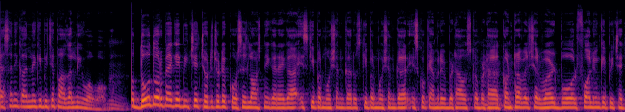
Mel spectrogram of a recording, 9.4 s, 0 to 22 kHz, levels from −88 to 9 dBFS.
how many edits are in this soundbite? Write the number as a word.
one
